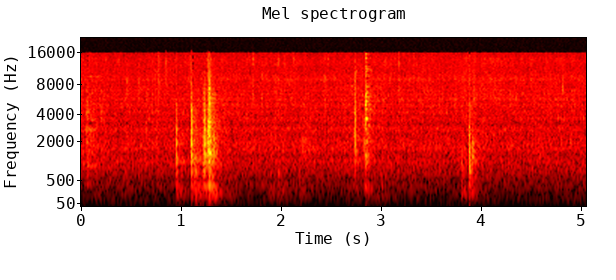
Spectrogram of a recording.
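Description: A knife chops vegetables on a wooden board.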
